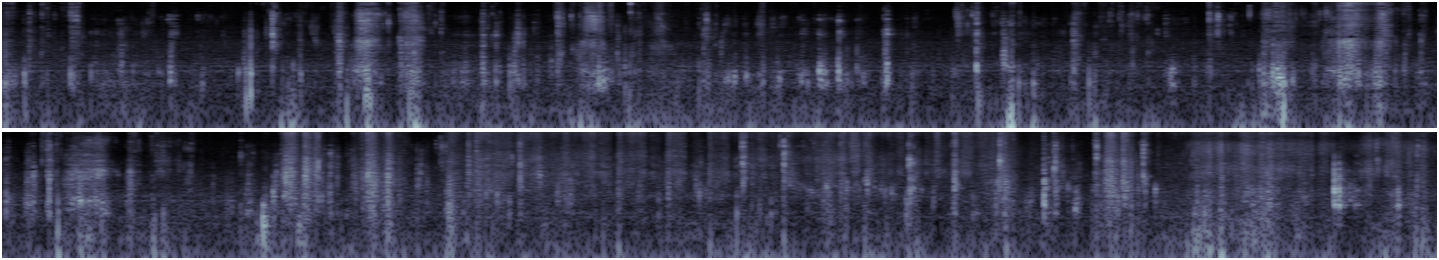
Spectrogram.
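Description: Close-miked eating: biting into and chewing a sauce-coated piece of braised meat on the bone, with many short crunches and wet clicks from the mouth, coming thicker in the second half.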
